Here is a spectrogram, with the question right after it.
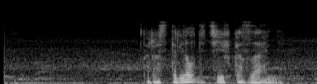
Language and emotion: Russian, neutral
